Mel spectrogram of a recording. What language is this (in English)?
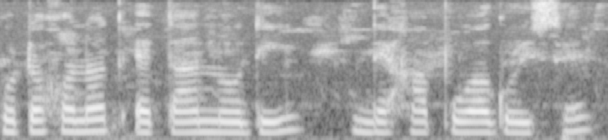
Assamese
